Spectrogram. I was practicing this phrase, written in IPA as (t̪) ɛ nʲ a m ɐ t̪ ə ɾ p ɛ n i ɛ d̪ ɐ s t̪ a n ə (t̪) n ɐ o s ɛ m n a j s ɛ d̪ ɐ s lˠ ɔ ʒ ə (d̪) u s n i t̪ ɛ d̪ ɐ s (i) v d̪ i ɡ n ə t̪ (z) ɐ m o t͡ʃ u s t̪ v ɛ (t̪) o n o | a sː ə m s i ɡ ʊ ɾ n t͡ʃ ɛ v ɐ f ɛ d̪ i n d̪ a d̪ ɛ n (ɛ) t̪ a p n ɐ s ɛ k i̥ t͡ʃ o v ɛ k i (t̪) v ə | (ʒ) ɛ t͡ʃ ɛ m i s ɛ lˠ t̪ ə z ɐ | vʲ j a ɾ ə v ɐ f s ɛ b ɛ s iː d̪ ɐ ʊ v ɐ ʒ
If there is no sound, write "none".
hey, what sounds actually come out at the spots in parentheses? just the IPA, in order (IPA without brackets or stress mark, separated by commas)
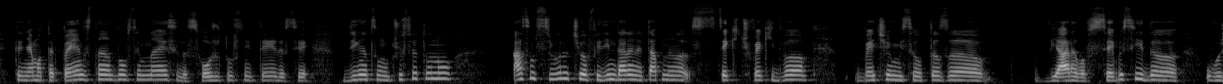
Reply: t̪, t̪, t̪, ɛ, s, t̪, ɛ, d̪, v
